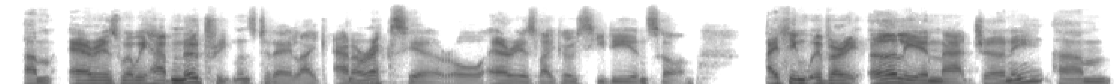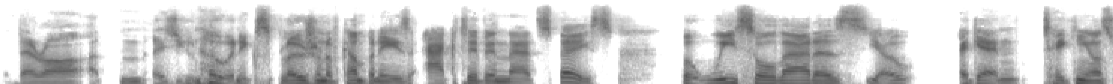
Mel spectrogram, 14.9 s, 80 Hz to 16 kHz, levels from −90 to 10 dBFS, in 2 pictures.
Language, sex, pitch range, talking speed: English, male, 110-130 Hz, 200 wpm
